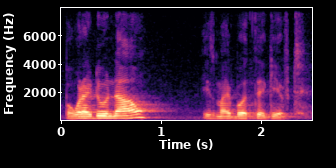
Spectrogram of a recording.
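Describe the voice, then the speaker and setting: A man in his fifties, from Tanzania, telling his story as an author and speaker on a festival panel, measured and emphatic. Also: medium pitch. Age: 50s.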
